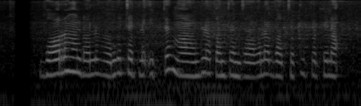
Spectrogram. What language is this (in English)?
Telugu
